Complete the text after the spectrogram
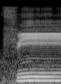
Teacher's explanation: Di sini ada kasrah bertemu dengan huruf ya sukun. Maka kita namakan dengan mad tabi'i. Panjangnya adalah 2 harakat.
